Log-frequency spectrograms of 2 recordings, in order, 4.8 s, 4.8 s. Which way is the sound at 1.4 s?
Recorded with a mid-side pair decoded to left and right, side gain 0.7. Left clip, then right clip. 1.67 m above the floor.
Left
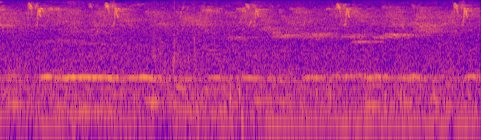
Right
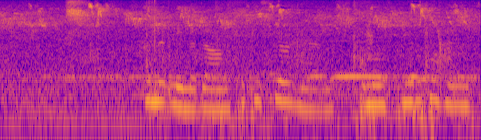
50° right.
